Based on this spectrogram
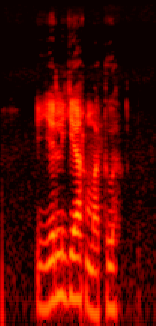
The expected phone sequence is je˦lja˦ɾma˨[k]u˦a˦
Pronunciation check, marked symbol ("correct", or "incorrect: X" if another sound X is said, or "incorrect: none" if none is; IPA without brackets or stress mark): incorrect: t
